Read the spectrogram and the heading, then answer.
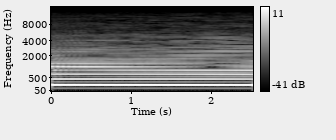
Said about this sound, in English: I don't like to, intrude on the edit of this, but if you could just play the foghorn just now.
